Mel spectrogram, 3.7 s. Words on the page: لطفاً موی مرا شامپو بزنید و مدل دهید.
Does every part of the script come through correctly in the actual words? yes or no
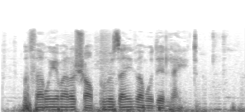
yes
